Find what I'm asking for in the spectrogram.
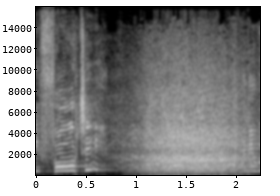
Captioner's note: audience laughing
